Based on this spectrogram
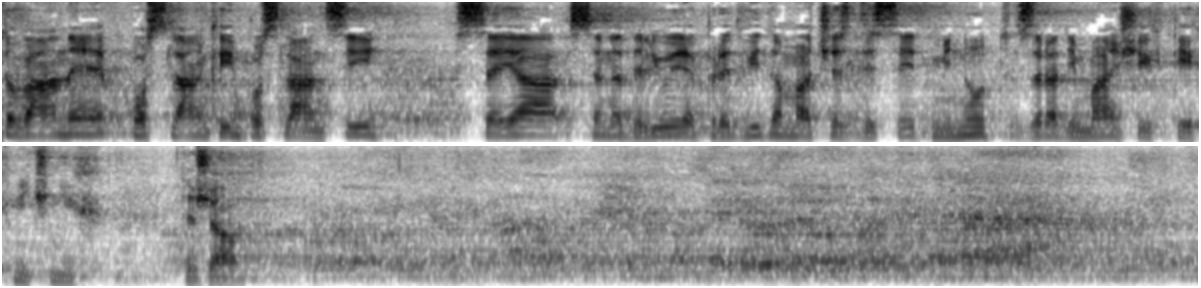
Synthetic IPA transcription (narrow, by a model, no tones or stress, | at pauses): ɔʋaːnɛpɔslaːŋkɛinpɔslaːnt̪si | sɛjasɛnad̪aljuːjɛpɾɛd̪ʋiːd̪amat͡ʃɛzd̪ɛseːt̪minuːt̪zaɾad̪imanʃixt̪eːxnit͡ʃnix | t̪ɛʒa̰ːw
